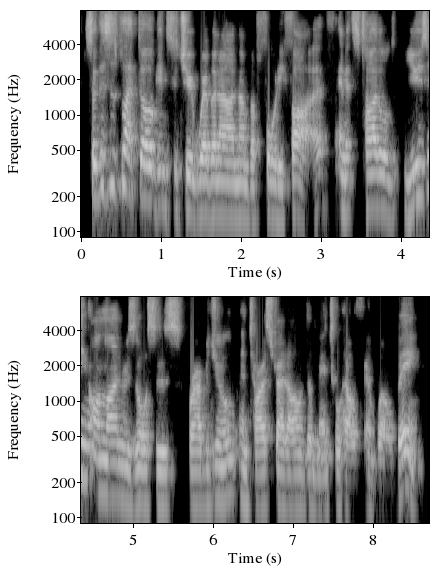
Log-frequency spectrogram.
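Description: A man's voice: mid-range voice, fairly quick, hardly any pauses, rough recording. A middle-aged man with an Australian accent, presenting a webinar introduction as moderator in an informal, colloquial way over a video call. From New South Wales, Australia. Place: small indoor office room. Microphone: video call computer microphone.

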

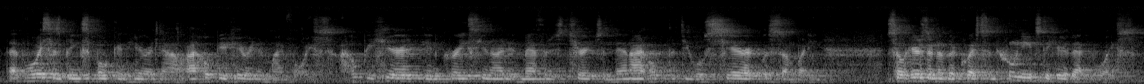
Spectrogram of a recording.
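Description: A man preaching a sermon as pastor, posing many rhetorical questions and dropping to soft, quiet tones. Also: fairly quick. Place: church sanctuary. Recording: echoey church hall, mic from far off, faint rumble.

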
